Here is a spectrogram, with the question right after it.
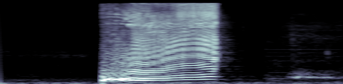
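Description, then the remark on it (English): A loud, buzzy fart-like noise lasting about half a second, rough and sputtering with a wavering pitch, likely made by someone blowing raspberries rather than a real fart, made while trying to imitate an elephant trumpeting, followed by quiet murmuring. “That's another sound. That's a stinky sound.”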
